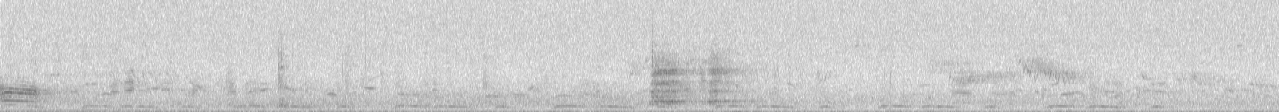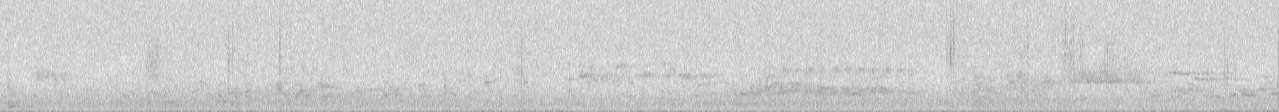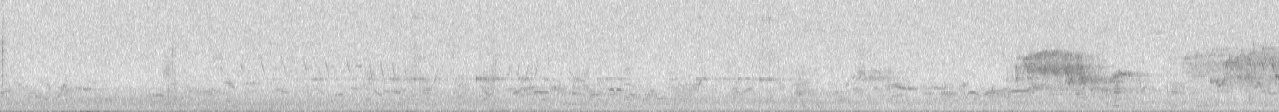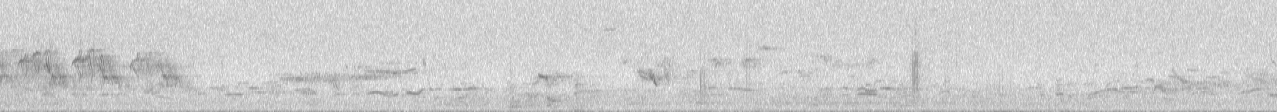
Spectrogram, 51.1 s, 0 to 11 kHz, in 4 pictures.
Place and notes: {"title": "Unnamed Road, Malton, UK - NHS#clapforcarers ...", "date": "2020-04-02 19:54:00", "description": "NHS#clapforcarers ... people were asked to come out and clap for all the workers ... carers ... all those of the NHS ... at 20:00 ... a number of our small community came out to support ... SASS on tripod to Zoom H5 ...", "latitude": "54.12", "longitude": "-0.54", "altitude": "76", "timezone": "Europe/London"}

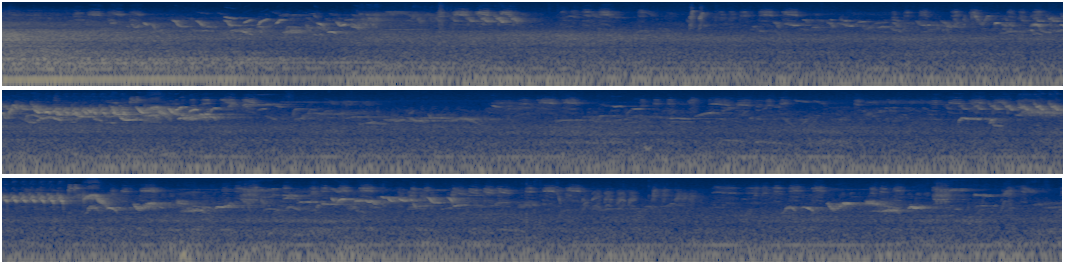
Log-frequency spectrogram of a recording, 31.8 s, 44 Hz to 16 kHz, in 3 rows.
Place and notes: {"title": "Rte de L’Ia, Motz, France - oiseaux et grenouilles", "date": "2022-06-16 19:05:00", "description": "Base de loisir de Motz chants d'oiseaux coassements de grenouilles il y en a même une qui bondit sur la vase, quelques passages de voitures et d'un train en direction de Seyssel.", "latitude": "45.93", "longitude": "5.83", "altitude": "270", "timezone": "Europe/Paris"}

